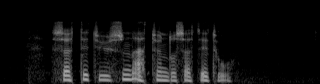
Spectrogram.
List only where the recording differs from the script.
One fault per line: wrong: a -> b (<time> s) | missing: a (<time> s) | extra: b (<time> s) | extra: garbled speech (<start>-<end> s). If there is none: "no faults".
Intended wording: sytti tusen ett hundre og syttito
no faults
